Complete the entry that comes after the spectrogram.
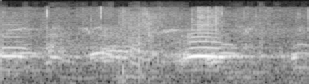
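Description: Birds honk like geese in a medieval video game set around a bishop's stairs, faint, scattered calls over a quiet hissing background.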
